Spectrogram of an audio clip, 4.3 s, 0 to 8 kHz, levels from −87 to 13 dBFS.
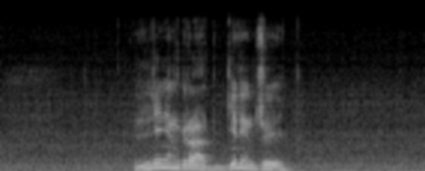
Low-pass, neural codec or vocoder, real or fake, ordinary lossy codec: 7.2 kHz; none; real; none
